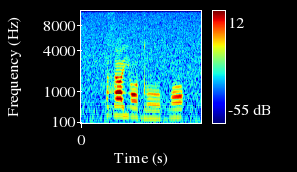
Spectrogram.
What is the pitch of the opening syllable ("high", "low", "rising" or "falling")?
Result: high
